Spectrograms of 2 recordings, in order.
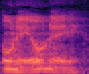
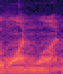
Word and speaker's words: One One: think in my previous video I had said on on is it was usually pronounced with the accent uh in the second part but the brand has decided to shift back to one one which is easier uh cuz that's the way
